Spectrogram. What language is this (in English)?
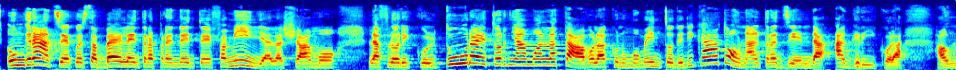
Italian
